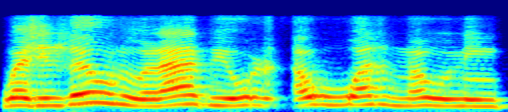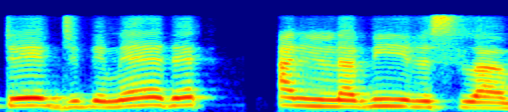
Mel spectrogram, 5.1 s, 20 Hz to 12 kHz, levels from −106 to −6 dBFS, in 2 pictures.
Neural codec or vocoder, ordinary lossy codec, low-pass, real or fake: codec, 16 kHz, 0.5 kbps, FunCodec, trained on Chinese and English, 25 frames a second; none; 7.2 kHz; fake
